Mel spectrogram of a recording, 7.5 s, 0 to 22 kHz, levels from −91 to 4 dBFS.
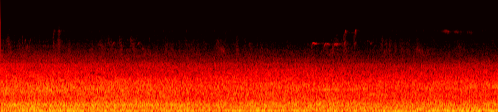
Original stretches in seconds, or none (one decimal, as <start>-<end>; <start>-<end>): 0.0-0.8; 1.6-2.3; 3.5-5.8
